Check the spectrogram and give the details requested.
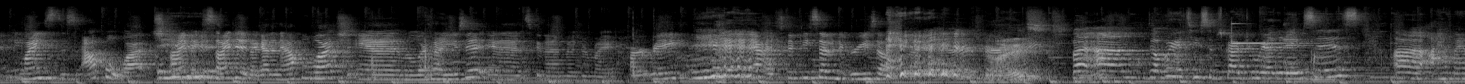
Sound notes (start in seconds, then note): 8.8 laughing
